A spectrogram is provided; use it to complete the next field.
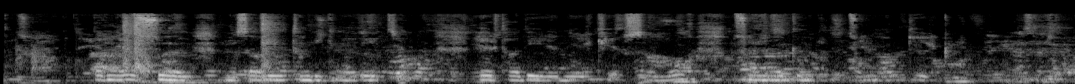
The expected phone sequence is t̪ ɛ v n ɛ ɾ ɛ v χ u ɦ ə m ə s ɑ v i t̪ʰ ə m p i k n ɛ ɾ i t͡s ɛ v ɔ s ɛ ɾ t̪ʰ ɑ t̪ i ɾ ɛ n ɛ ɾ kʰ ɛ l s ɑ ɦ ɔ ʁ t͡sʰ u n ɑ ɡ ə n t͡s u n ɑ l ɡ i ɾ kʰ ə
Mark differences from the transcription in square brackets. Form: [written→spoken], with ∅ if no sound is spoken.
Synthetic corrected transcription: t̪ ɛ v n ɛ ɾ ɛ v [χ→s] u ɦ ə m ə s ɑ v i t̪ʰ ə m [p→b] i k n ɛ ɾ i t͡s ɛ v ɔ [s→h] ɛ ɾ t̪ʰ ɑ [t̪→d̪] i ɾ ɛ n ɛ ɾ kʰ ɛ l s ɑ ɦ ɔ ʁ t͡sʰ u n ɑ ɡ ə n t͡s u n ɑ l ɡ i ɾ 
